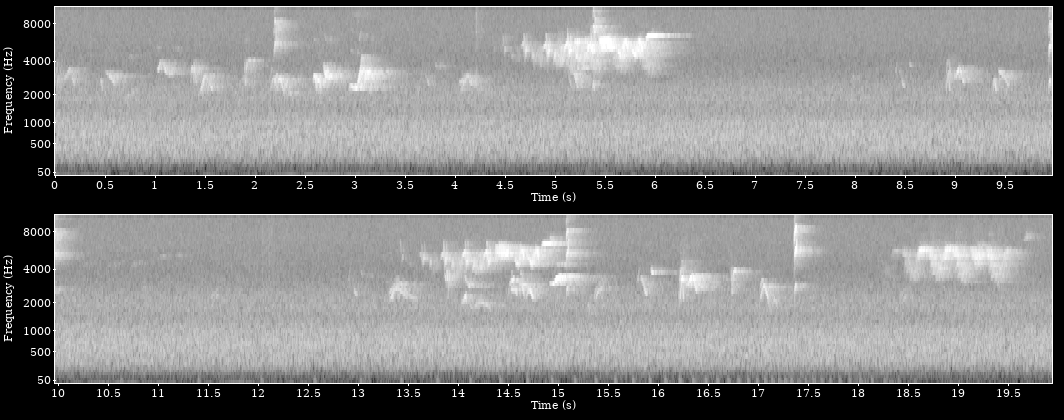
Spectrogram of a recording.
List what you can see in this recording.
Black-headed Grosbeak song, Black-headed Grosbeak call, Hermit Warbler song, MacGillivray's Warbler song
